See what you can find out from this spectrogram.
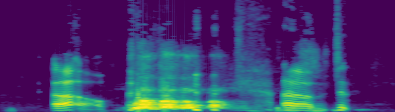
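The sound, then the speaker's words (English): A hypervigilant dog barks and yips in several short bursts, with high, wavering yelps and whine-like cries between sharper barks, separated by brief gaps of silence. “We've got this dog is so hypervigilant.”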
